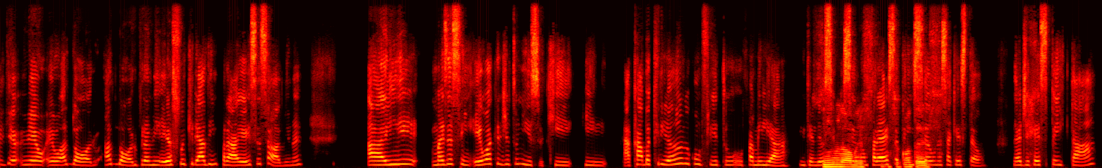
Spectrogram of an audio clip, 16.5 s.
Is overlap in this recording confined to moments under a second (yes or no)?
no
